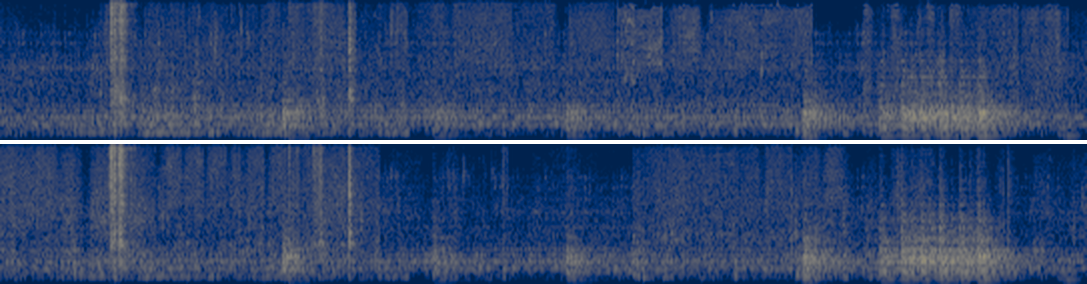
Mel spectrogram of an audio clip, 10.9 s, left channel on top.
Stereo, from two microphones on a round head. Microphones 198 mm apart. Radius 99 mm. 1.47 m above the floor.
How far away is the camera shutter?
About 0.7 m.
